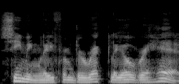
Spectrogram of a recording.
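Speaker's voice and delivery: ordinary delivery, nothing marked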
